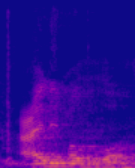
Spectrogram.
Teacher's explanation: Atas dia itu 3 halqum tuan-tuan So ain dia tengah-tengah. Dipanggil dalam Arab wasatul halq, pertengahan halqum. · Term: huruf ain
